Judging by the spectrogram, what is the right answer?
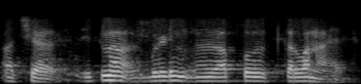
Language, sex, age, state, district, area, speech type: Hindi, male, 30-45, Uttar Pradesh, Prayagraj, rural, conversation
